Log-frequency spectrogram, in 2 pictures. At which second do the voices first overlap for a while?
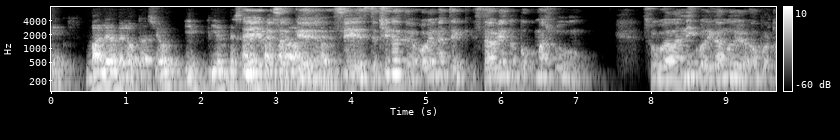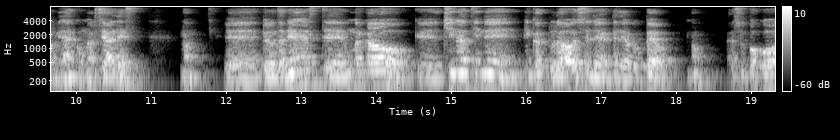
2.5 s

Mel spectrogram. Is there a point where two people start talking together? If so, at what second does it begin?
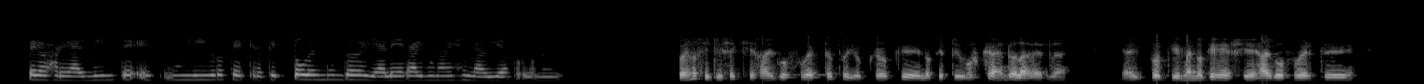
none

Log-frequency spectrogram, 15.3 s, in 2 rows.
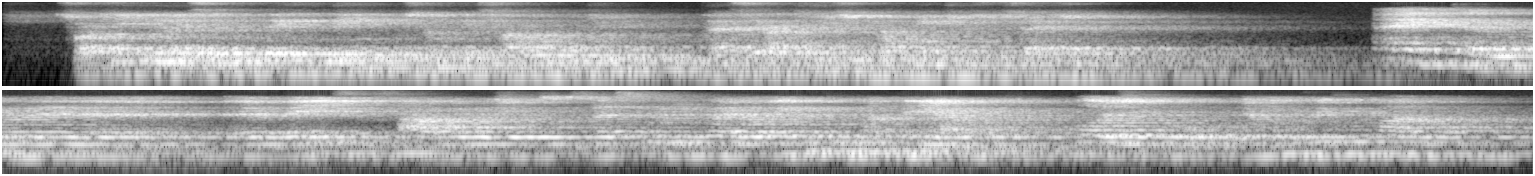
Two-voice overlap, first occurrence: none

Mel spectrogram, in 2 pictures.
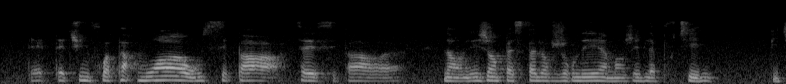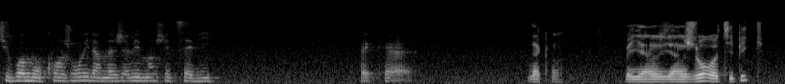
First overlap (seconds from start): none

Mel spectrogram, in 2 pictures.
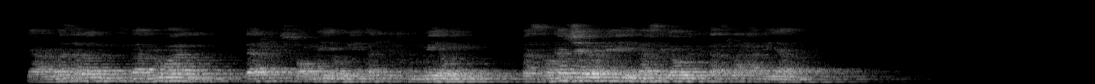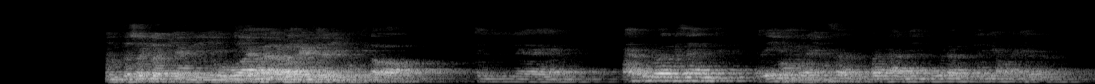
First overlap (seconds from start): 13.0 s

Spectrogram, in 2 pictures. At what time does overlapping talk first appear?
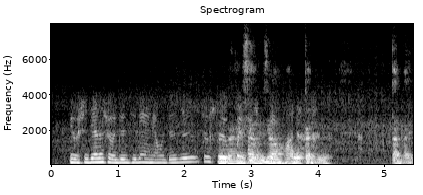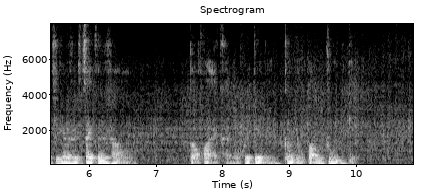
2.5 s

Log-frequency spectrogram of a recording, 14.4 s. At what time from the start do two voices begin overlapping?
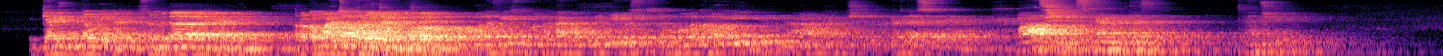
3.2 s

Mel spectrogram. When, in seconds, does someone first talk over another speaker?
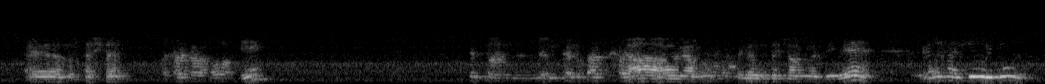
6.2 s

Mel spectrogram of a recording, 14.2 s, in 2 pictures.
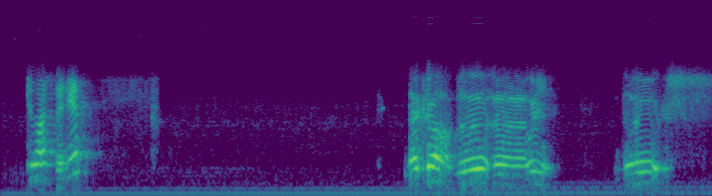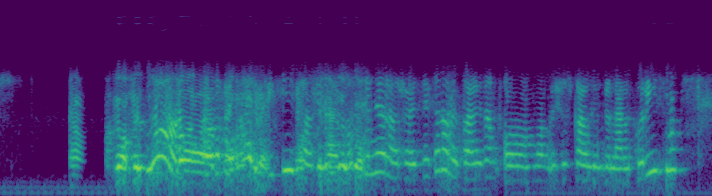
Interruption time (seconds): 8.6 s

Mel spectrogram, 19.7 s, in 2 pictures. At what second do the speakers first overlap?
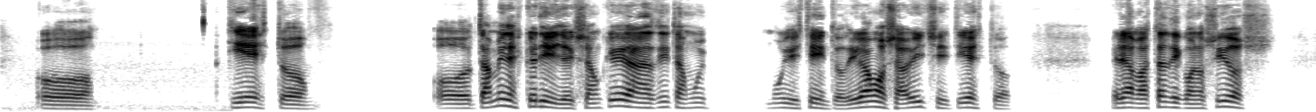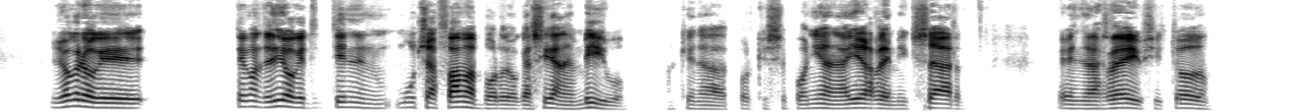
none

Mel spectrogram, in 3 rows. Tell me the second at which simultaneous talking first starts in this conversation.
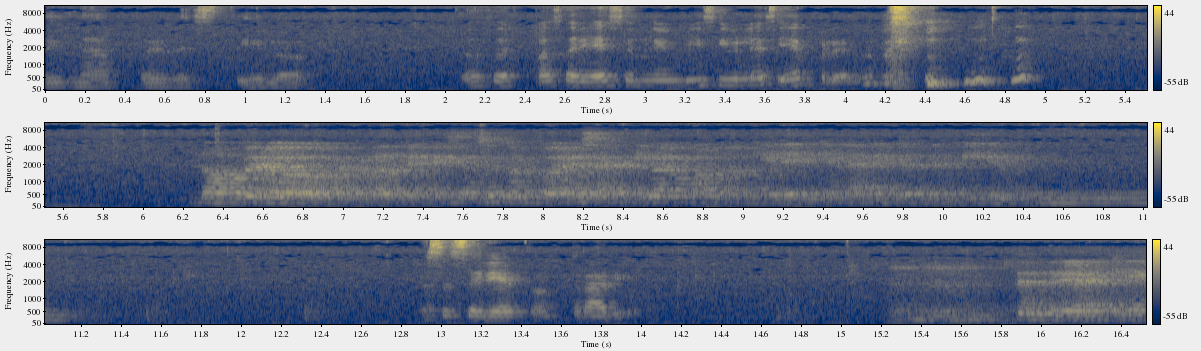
none

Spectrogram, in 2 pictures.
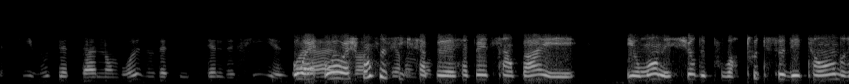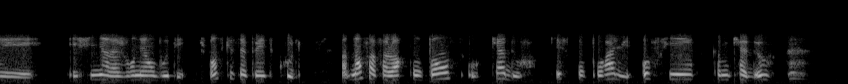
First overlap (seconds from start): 2.9 s

